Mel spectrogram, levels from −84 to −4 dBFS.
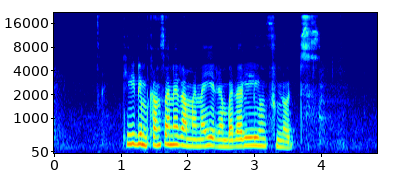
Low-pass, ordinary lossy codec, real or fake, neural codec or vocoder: none; none; fake; vocoder, 44.1 kHz, 128 mel bands every 256 samples, BigVGAN v2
